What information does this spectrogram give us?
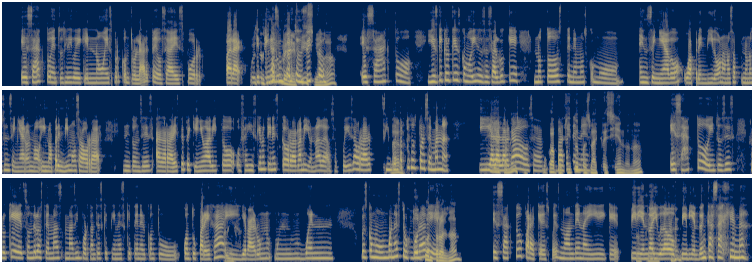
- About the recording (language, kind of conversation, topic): Spanish, podcast, ¿Cómo hablan del dinero tú y tu pareja?
- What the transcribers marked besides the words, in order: laughing while speaking: "tengas un colchoncito"; chuckle; laughing while speaking: "en casa ajena"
